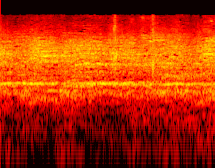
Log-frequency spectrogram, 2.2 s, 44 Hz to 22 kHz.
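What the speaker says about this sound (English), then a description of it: "Now, crowd calling for defense." An arena crowd at a FIBA Women's EuroBasket 2019 qualifier between Great Britain and Israel chanting for defense, a dense, continuous roar of voices filling the hall at an even, loud level.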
